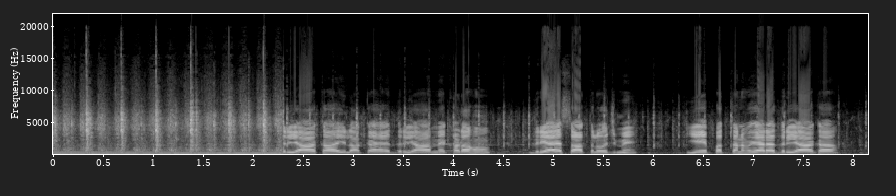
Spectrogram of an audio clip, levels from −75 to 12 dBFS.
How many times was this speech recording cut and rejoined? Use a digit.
1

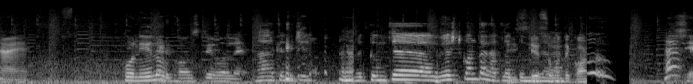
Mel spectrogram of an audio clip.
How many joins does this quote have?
1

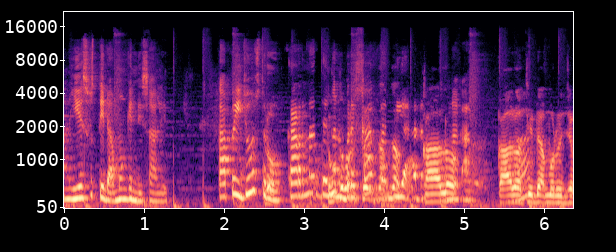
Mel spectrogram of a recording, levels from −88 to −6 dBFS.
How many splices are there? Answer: 0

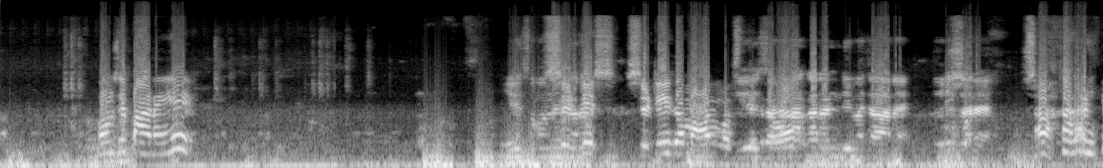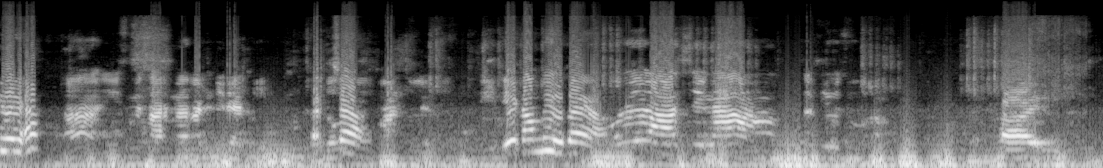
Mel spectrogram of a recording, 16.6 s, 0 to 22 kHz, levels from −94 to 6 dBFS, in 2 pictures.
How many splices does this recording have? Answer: 0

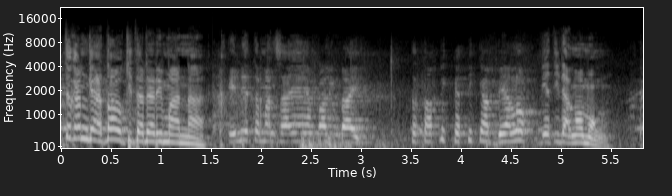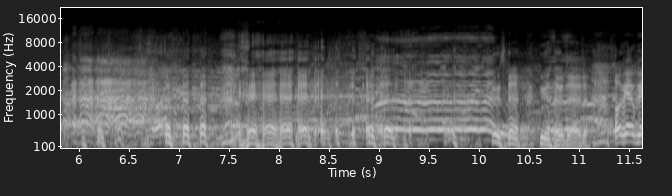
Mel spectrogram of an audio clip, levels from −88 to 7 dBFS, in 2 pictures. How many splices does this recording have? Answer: 1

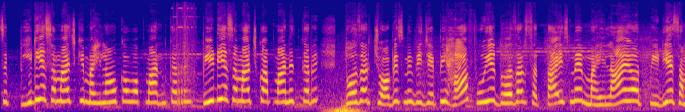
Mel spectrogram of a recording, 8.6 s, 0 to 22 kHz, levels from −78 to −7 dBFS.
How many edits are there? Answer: 1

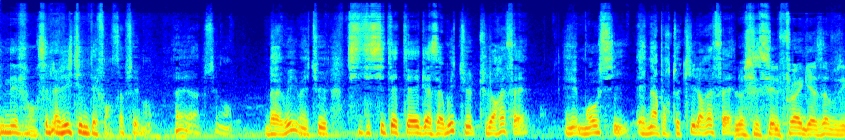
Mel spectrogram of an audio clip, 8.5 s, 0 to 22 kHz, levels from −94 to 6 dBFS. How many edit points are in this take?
2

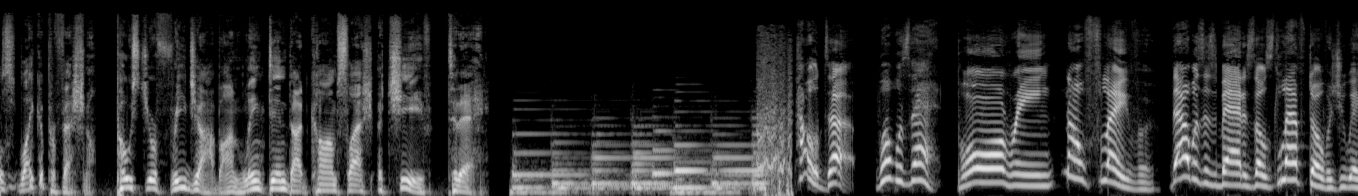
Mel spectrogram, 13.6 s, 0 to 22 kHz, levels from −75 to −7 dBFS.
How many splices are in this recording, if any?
1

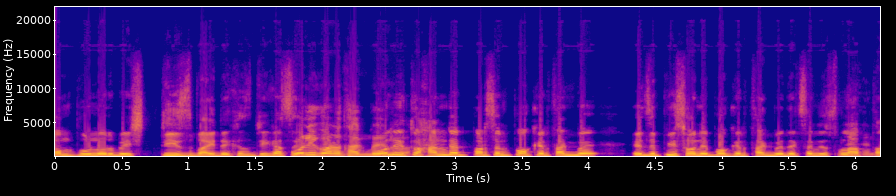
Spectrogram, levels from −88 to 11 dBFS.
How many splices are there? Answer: 0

